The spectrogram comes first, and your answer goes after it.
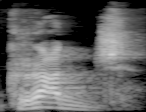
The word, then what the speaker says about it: grudge: Then grudge. No D. Grudge. Grudge means to dislike somebody.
